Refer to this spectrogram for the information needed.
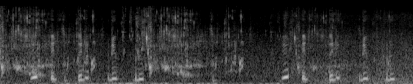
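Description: Seawater is poured into three glasses, a bubbly, gurgling trickle in two separate pours with a brief pause between them, with no talking over it.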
